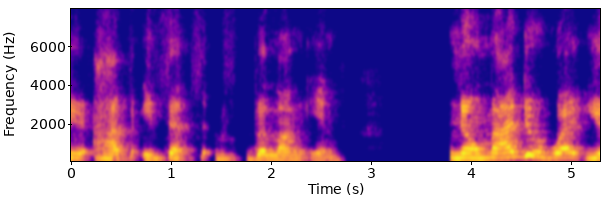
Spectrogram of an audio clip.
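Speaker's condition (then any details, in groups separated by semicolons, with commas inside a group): Cerebral palsy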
